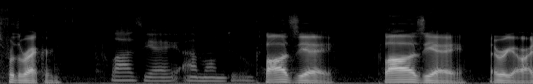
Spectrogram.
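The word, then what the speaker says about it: Klaasje: Clausier. Clausier. There we go. I needed that because I was not pronouncing it correctly.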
